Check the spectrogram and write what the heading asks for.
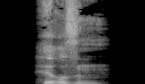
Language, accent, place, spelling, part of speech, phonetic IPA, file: German, Germany, Berlin, Hirsen, noun, [ˈhɪʁzn̩], De-Hirsen.ogg
- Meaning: plural of Hirse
